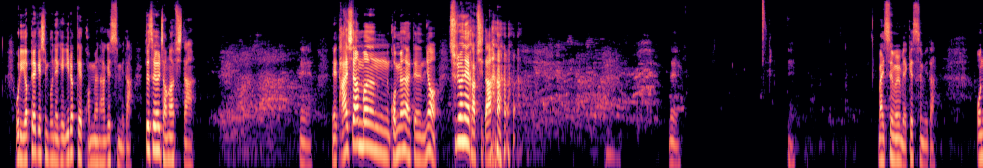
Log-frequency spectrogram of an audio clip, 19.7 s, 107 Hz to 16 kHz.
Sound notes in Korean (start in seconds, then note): 9.6 웃음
